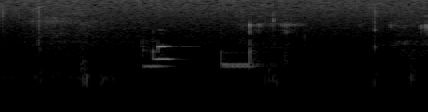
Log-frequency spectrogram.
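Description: A couple of short two-tone phone dialing beeps sound in quick succession as a group call is placed, clear, followed by a sharp electronic blip at the end over faint background noise.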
